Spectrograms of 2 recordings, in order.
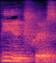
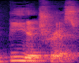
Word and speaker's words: Beatrice: english we do say beatrice we do pronounce each vowel it's not perfectly like it is in italian but we still pronounce them individually which should help so it's beatrice beatrice becomes beatrice and the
